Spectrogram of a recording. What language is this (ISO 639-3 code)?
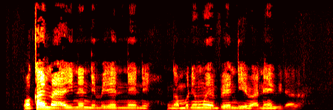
lug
